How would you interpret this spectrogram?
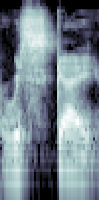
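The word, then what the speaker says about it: risqué: that Contex in in that context but the pronunciation is risque risque the next one is FAA FAA faar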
